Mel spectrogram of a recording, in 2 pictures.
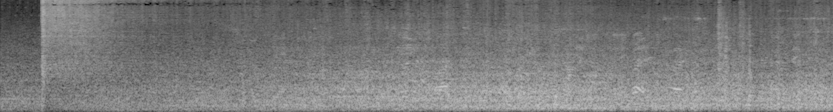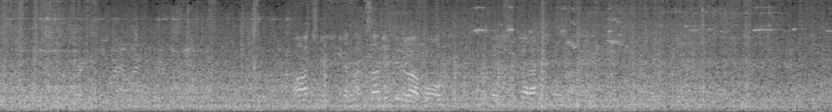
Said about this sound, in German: An der Ecke Market und Powell Street steigen wir aus dem Schacht der Nahverkehrsbahn die Treppe hinauf. Der erste Anblick, ein Gewirr von Autos, Bussen und Straßenbahnen.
